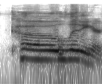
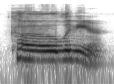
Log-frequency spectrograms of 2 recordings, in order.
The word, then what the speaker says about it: collinear: And I bet I heard people in my class saying this wrong yesterday. So it's pronounced collinear. Say it out loud at your school. Collinear.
